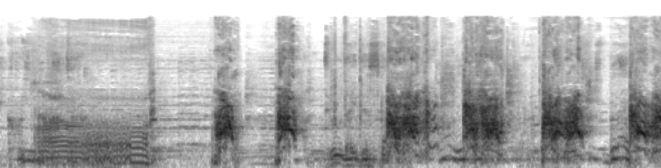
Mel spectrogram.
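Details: Indoor Yorkie barking at a DVD player: voice-like sound from the device first, then a series of loud, piercing yaps repeated every half second or so.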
